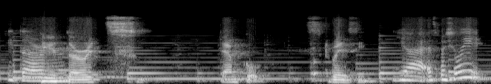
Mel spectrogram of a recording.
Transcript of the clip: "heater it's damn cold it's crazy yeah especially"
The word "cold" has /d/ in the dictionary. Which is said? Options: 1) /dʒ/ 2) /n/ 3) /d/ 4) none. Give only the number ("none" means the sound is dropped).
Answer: 4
